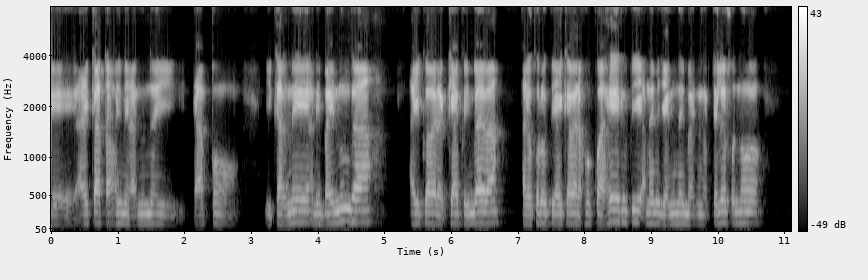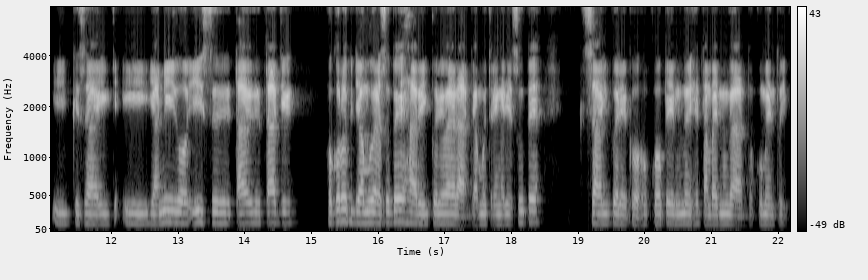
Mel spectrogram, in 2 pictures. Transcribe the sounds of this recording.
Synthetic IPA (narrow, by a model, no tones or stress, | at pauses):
a̰ekat̪aõ̰ĩmẽɾãŋũnõjapo̰ | ikaɾnea̰nembaʔenũŋɡa | ajkʷaβaɾakeakoĩmbaeβa | haɾehokoɾopiaekaβajɾahokʷaɦeɾupia̰nãmĩd͡ʒaeŋũnõj̃mbaenũŋɡat̪elefono | ikesaiamiɣoisɨt̪aɨt̪ad͡ʒɨ | hokoɾopid͡ʒambuβeɾasupeɦaɾeipeɾeβaeɾad͡ʒambot̪eɾeŋɡad͡ʒesupe | ksaipweɾekohokʷapemũnãjɦet̪ambaenũŋɡad̪okumẽnt̪oik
